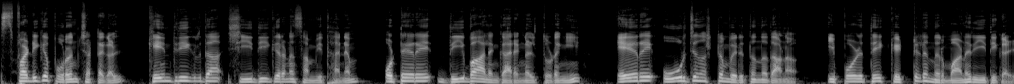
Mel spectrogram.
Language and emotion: Malayalam, neutral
